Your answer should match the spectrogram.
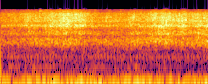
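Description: Steady, loud hissing background noise without any clear events in it.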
